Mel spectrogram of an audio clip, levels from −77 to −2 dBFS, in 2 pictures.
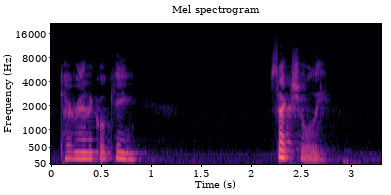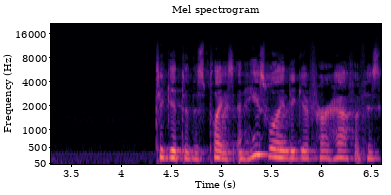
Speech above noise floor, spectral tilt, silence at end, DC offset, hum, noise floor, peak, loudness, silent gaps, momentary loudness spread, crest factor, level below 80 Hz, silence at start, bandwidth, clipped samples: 32 dB; -5 dB/octave; 0 s; under 0.1%; none; -62 dBFS; -12 dBFS; -31 LUFS; none; 11 LU; 22 dB; -66 dBFS; 0.1 s; 16 kHz; under 0.1%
